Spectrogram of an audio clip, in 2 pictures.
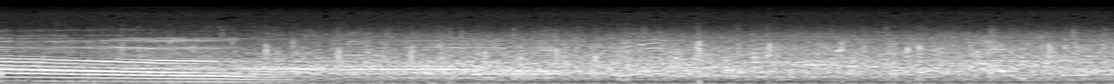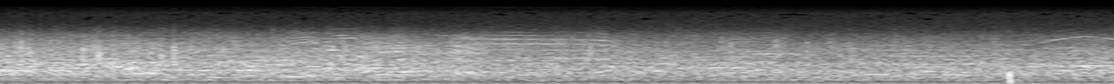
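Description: A crowd at a basketball awards ceremony applauds and cheers in a large hall, with broad sustained clapping under a voice on a public address system that slowly tapers off.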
